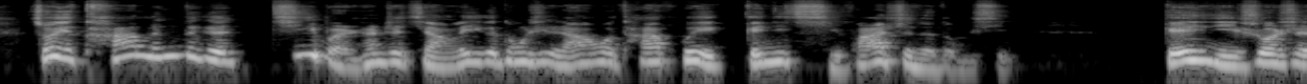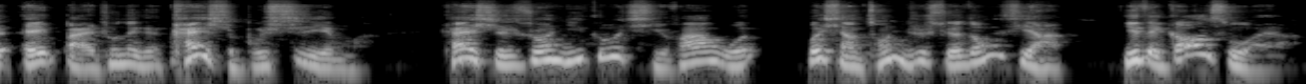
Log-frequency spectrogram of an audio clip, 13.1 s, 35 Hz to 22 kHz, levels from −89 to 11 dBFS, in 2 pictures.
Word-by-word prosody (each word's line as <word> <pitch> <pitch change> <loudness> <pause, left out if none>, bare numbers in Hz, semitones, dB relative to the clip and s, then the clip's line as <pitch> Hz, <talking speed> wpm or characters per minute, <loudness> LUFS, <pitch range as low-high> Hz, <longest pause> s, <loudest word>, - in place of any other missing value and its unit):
所 285 +4 +4
以 245 - +3
他 260 +8 -2
们 295 +1 +2
那 290 - 0
个 210 -5 +2 0.2
基 325 0 +1
本 - - -5
上 185 +3 -2
是 195 - -1
讲 155 -7 -4
了 170 - -2
一 190 - -2
个 195 - 0
东 200 0 -2
西， 190 - -4
然 170 +1 -4
后 195 -1 -4
他 195 +1 -5
会 195 -7 +1
给 170 +1 +1
你 200 +1 +1
启 190 - -3
发 160 - -2
式 200 -7 -4
的 115 -3 -7
东 100 -3 -19
西， 100 +1 -12 0.7
给 200 +5 +7
你 165 -9 +2
说 180 +6 +2
是， 165 -1 -2
诶， 175 +4 +5
摆 115 -8 -1
出 165 - -3
那 165 -2 -1
个 140 - -5
开 - - +4
始 135 - -4
不 130 +4 -8
适 155 +3 -3
应 120 -3 -4
了， 105 - -16 0.4
开 250 +1 +4
始 160 -9 0
说： 210 +9 +2
“你 225 +1 +3
给 275 - -5
我 290 - +3
启 125 - -5
发， 200 - 0
我 155 -6 -3 0.2
我 220 - +5
想 190 - 0
从 220 - 0
你 - - -1
这 - - -2
学 150 -6 -1
东 245 - -1
西 310 - -1
啊， - - -3 0.3
你 210 +3 +7
得 - - +4
告 345 0 +2
诉 - - 0
我 - - -5
呀。” - - -18
190 Hz, 310 characters per minute, -23 LUFS, 150-220 Hz, 0.7 s, 给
